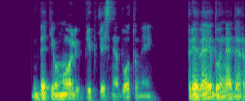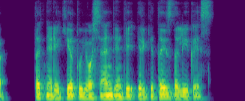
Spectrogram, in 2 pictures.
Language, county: Lithuanian, Marijampolė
